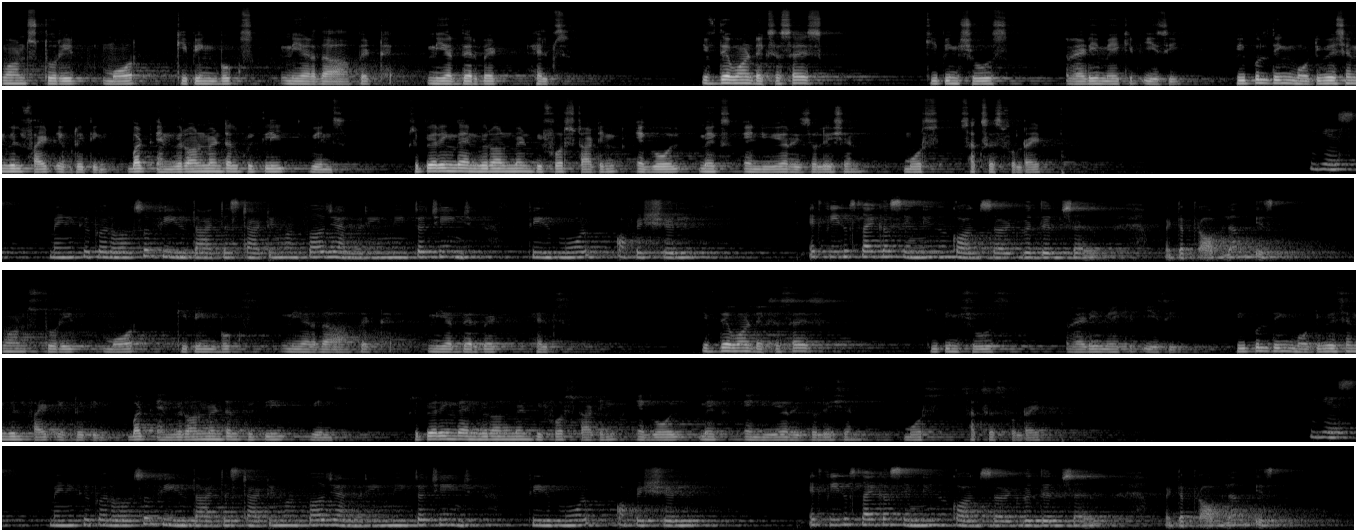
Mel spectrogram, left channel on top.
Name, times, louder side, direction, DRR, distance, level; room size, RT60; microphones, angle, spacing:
voice 1, 0.0-1.4 1.8-2.5 2.8-3.9 4.3-5.0 5.3-5.7 7.0-8.2 9.2-10.0 10.6-11.8 12.3-17.0 17.6-22.2 22.6-23.9, left 6 dB, 70° left, 15 dB, 0.3 m, -30 dB
voice 2, 26.6-27.0 27.5-32.0 32.3-34.0 35.1-39.8, equal, 10° left, 4 dB, 1.1 m, -36 dB
18.0 x 13.0 x 5.0 m, 2.4 s
head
